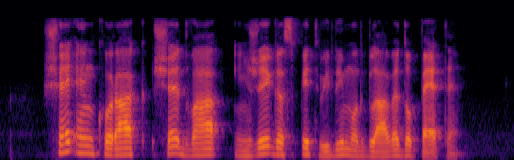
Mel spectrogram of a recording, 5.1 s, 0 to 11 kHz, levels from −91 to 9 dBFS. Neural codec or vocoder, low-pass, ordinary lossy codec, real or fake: codec, 16 kHz, 8 kbps, FunCodec, trained on LibriTTS, 25 frames a second; 7.2 kHz; none; fake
